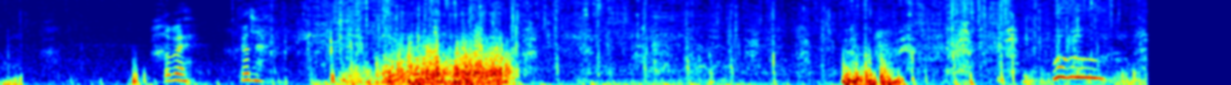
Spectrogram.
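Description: Bursts of wind buffeting the microphone, loudest about two to three seconds in and again near six seconds, with short snatches of a woman's voice. The sound cuts off abruptly near the end.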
